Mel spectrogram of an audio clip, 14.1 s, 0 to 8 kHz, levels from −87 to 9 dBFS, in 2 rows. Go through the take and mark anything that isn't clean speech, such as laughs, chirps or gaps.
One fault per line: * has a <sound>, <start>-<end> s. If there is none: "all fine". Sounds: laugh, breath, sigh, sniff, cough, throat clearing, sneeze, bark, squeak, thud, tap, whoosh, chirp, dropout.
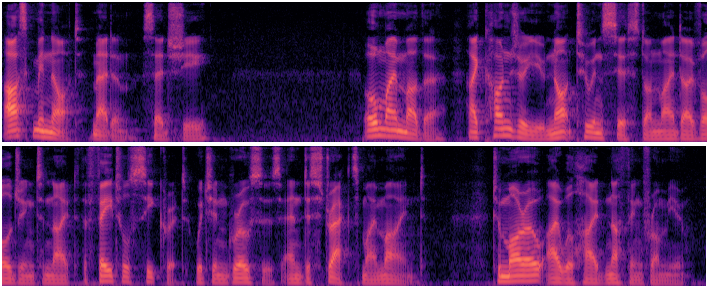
all fine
